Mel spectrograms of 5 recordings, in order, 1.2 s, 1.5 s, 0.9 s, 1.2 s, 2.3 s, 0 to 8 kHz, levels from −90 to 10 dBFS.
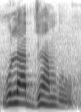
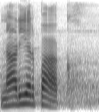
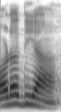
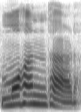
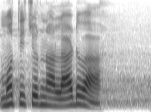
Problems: constant background noise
